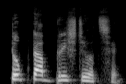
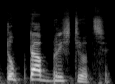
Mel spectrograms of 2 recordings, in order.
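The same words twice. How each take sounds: The two takes are said the same way.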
